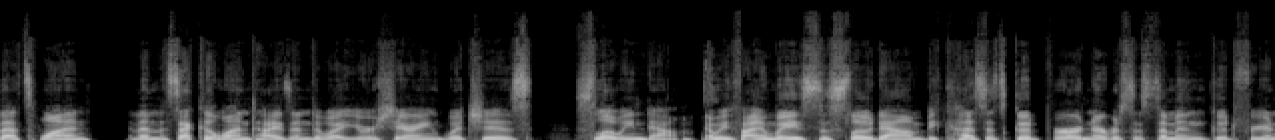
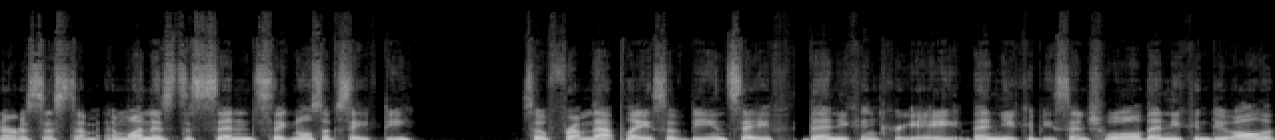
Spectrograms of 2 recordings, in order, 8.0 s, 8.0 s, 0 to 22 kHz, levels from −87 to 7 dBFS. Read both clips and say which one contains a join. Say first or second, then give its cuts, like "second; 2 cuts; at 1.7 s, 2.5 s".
first; 1 cut; at 4.3 s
